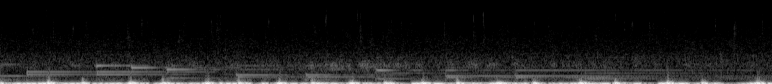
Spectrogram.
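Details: Own heartbeat recorded with a 3Dio binaural microphone for ASMR: steady, regular low double thumps at about 75 beats a minute over soft background tones; normal heartbeat.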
